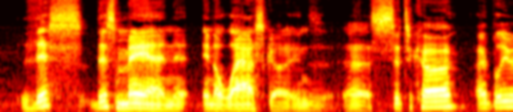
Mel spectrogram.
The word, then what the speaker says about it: Sitka: So, in the spirit of April Fool's Day, this man in Alaska, in Sitka, I believe it's pronounced, Alaska.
